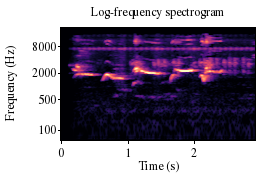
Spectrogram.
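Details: White-rumped shama song used to lure birds: loud, rich whistled phrases, some sliding down and some rising, in quick varied bursts, over a steady faint high tone.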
